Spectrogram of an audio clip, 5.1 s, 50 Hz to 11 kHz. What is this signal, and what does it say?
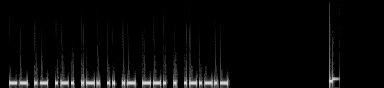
Morse code, heard as a keyed tone, about 34 wpm, 700 Hz. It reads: MARRIAGE.
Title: Sentences from Top 1000 Words - Review Part 6 - 35wpm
